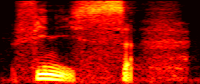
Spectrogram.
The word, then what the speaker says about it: finissent: Nous finissons, vous finissez, il, elle finissent. ISSENT, mais on ne les prononce pas, donc le ENT comme d'habitude.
